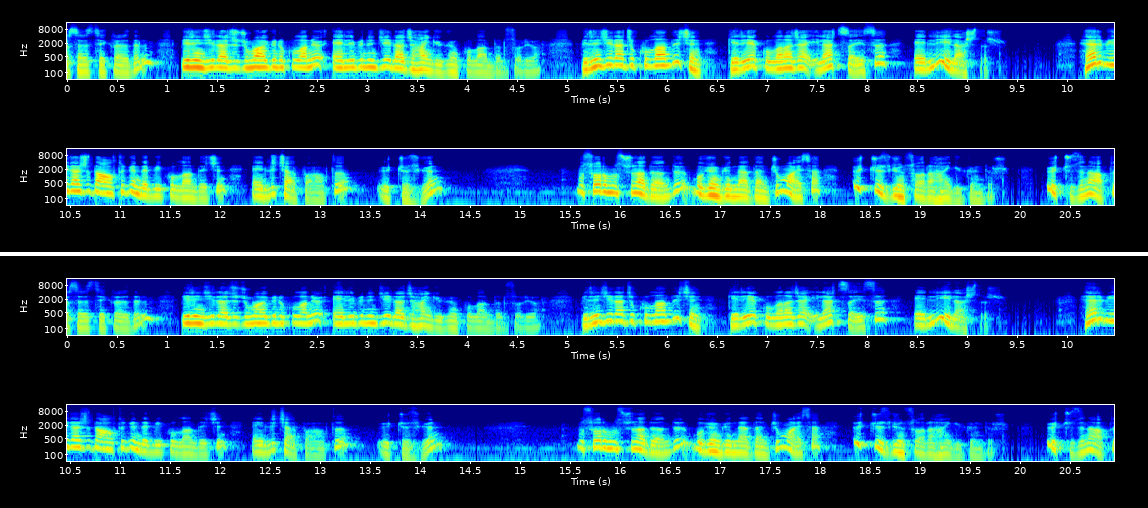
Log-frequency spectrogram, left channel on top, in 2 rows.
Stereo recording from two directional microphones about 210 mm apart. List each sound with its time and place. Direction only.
0.0 s speech: 35° left (ahead or behind)
15.5 s speech: 40° left (ahead or behind)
